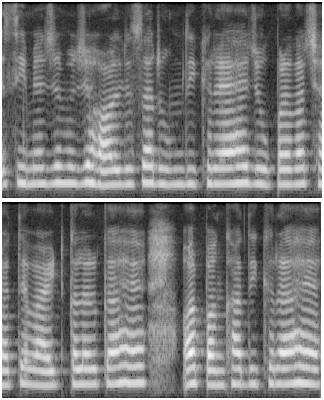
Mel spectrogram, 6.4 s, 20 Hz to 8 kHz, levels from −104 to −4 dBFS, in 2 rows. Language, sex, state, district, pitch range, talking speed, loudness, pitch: Hindi, female, Chhattisgarh, Bastar, 230-245 Hz, 140 wpm, -19 LUFS, 235 Hz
